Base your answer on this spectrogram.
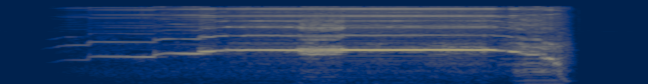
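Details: Elk, or wapiti, bugling: a whistled note climbing in steps to a long, loud, high sustained tone, then dropping sharply into a short low grunt at the end.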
